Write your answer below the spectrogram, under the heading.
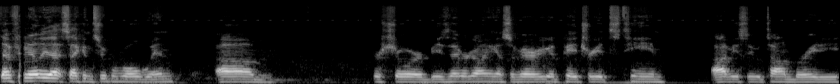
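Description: A man with a medium pitch speaks at a moderate pace in a somewhat breathy, monotone and flat delivery, leaving long, frequent pauses. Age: 20s. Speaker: sports podcast guest co-host. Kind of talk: casual chat. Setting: live stream.

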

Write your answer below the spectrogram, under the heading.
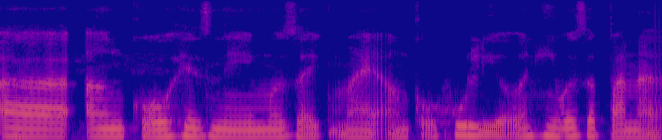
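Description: In a very clean recording with a silent background, a woman speaks in a fairly low, dark and mellow voice. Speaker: podcast host. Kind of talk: casual chat.

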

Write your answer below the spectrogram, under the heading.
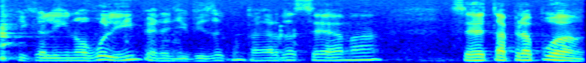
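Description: A man talks at a fairly quick pace with a dark, mellow tone that is somewhat breathy, his pitch varying in an ordinary way. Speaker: businessman and TV station owner. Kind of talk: casual interview.

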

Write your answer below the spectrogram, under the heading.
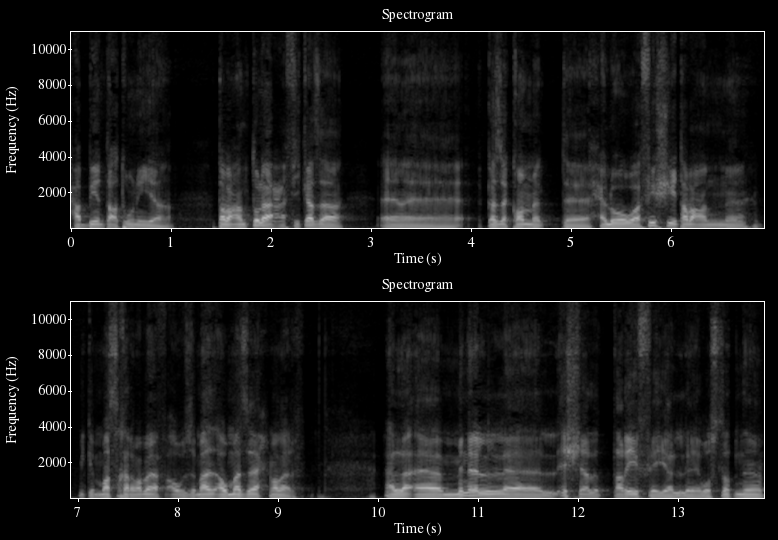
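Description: The speaker has a Lebanese accent and talks at a fairly slow pace with fairly even intonation. The recording is very clean, with a silent background. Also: man, medium pitch for a man. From Lebanon. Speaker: tech YouTuber. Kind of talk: live stream chat with viewers. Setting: home studio, Facebook live from laptop. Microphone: condenser microphone connected directly to laptop.

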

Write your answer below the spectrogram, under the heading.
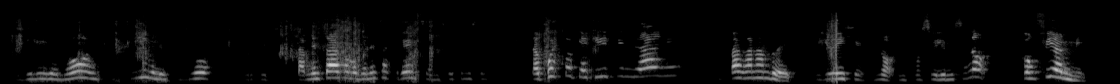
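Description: A woman's high-pitched, fairly quick voice with lively intonation and big swings in loudness, in a dry, close sound with no echo. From Santiago, Chile. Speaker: psychologist. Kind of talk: interview.

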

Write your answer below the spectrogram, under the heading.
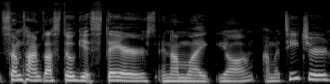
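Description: In a very clean recording with a silent background and a dry, close sound with no echo, a woman with an American accent uses a normal speaking voice and lively intonation. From Ohio, Columbus. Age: 20s. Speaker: high school English teacher. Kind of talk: casual chat.

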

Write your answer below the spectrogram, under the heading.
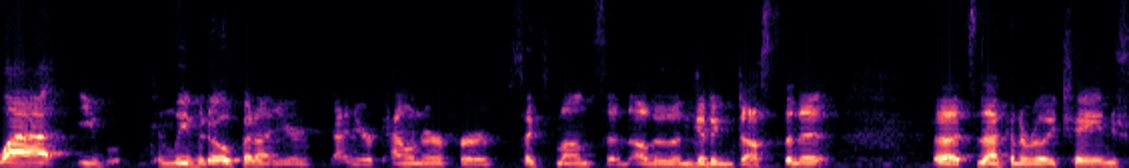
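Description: A man's normal speaking voice with an American accent, medium pitch, fairly even intonation and moderate pace. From Connecticut. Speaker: beer importer employee. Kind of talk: casual chat. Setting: hotel room.

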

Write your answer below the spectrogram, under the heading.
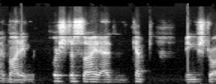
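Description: A man's voice has a bright, sharp tone and a dry, close sound with no echo. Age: 60s. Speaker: exorcist and bishop. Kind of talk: interview conversation.

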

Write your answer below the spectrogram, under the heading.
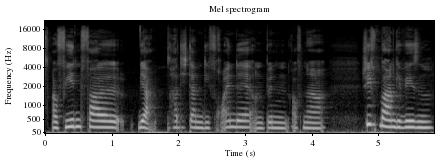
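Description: Audible room echo surrounds words delivered at a fairly slow pace. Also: woman. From southern Germany, near Heilbronn. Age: 20s. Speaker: podcaster. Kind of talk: personal monologue.

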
